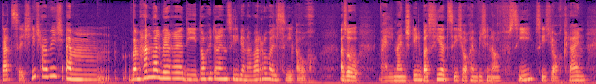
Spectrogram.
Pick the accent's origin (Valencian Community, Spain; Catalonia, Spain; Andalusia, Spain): Andalusia, Spain; Granada; German is a second language; moved away; ich komme aus Andalusien, das ist der Süden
